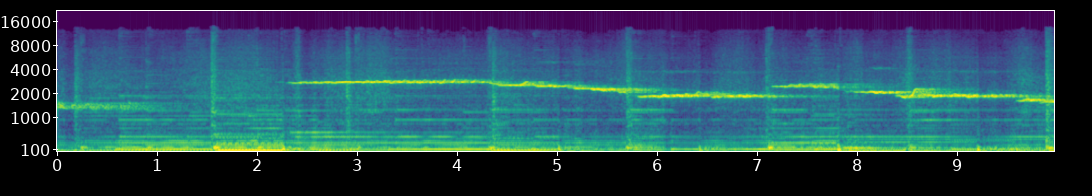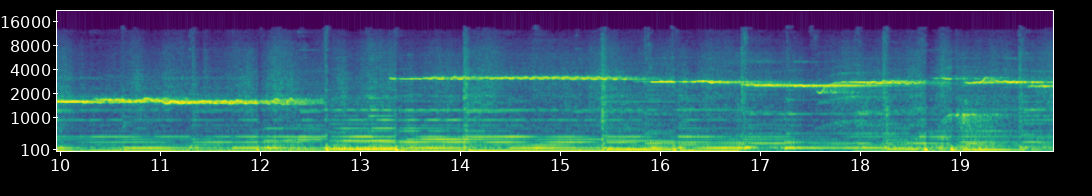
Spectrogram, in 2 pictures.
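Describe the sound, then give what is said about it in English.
A clear whistled melody glides and bends over a full band backing, performed live to a full theater, carrying the tune as a solo line with sustained notes and slides, loud and up front throughout. “I did like the whistle solo of the song, and it was to this beautiful full theater, and it was so special.”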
